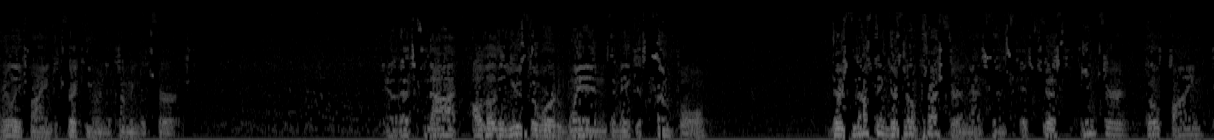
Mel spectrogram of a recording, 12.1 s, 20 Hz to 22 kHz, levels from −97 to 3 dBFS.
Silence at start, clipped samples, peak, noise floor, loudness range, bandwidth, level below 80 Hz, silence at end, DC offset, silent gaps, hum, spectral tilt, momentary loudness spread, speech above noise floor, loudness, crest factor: 0 s; under 0.1%; -40 dBFS; -82 dBFS; 8 LU; 16 kHz; -80 dBFS; 0 s; under 0.1%; none; none; -5 dB/octave; 9 LU; 22 dB; -61 LUFS; 22 dB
